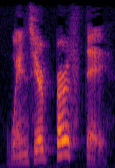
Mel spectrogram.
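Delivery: voice drops away with falling tune on "birthday". Practising an english wh-question: falling intonation on birthday. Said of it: "Here we also have our falling intonation".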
